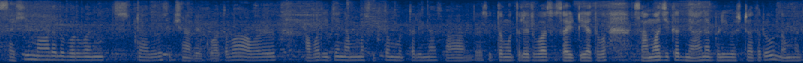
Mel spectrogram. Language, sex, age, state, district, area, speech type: Kannada, male, 18-30, Karnataka, Koppal, rural, spontaneous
